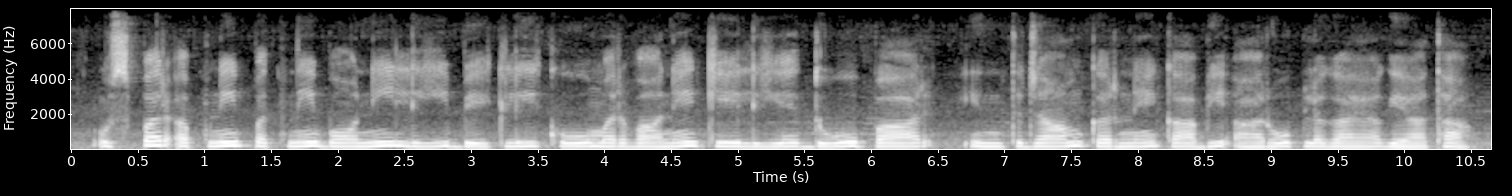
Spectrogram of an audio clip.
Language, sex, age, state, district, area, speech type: Hindi, female, 18-30, Rajasthan, Jaipur, urban, read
